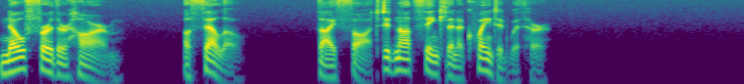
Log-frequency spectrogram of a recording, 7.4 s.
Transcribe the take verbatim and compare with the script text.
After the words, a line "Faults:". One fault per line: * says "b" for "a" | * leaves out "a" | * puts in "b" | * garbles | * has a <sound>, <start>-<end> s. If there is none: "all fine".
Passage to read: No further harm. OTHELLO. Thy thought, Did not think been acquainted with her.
No further harm. OTHELLO. Thy thought, Did not think been acquainted with her.
Faults:
all fine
